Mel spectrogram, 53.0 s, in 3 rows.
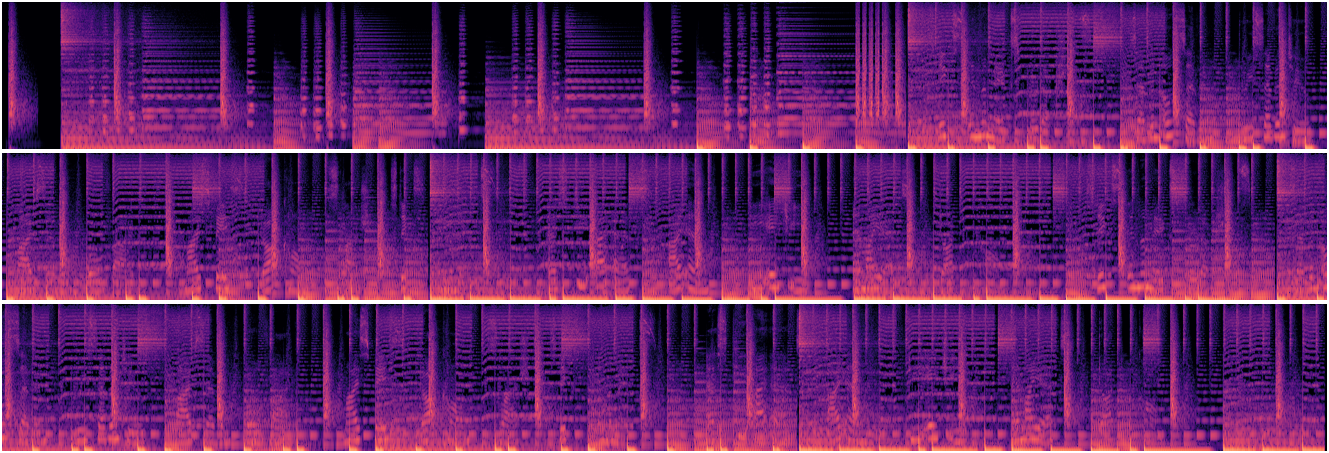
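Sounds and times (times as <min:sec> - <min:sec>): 
crunk music: 0:00.1 - 0:52.9.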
